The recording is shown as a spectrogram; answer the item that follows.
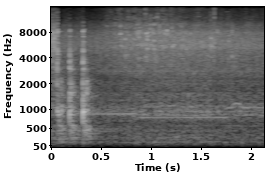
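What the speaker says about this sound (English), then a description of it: "So in go all the spices that we mentioned earlier, yeah? Okay, just fry those out for about 30 seconds" Spices fry in a hot pan for chana saag masala, a bright steady sizzle close up, opening with a few quick scraping clicks of stirring before settling into a continuous hiss.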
